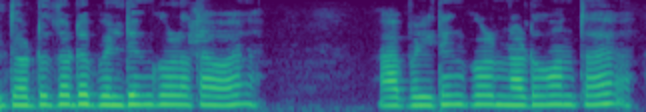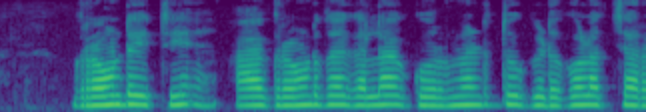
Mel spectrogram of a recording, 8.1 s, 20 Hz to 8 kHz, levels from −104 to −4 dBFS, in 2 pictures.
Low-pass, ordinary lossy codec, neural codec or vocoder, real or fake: none; none; none; real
